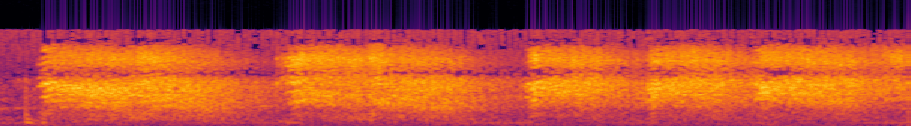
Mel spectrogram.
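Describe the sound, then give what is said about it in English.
Friends of the Northwestern quiz team cheer and shout in loud, sustained bursts, four roaring waves in quick succession with brief dips between, energetic like a rowdy crowd rallying behind the team. “Well, that's the Northwestern team, Alan, and back to cheer on them, they've got a few of their friends.”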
